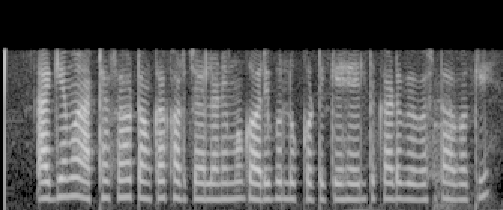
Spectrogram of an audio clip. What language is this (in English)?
Odia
